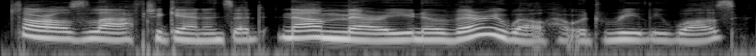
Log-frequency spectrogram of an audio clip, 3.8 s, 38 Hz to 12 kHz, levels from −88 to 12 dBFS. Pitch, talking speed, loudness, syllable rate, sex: 220 Hz, 240 wpm, -16 LUFS, 5.9 syllables/s, female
